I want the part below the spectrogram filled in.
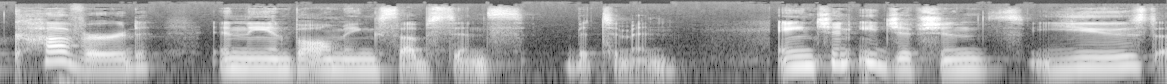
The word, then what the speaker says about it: bitumen: In the 12th century, Europeans were in North Africa for the Crusades, and they learned about, I think it's pronounced bitumen. Bitumen. It's B-I-T-U-M-E-N.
